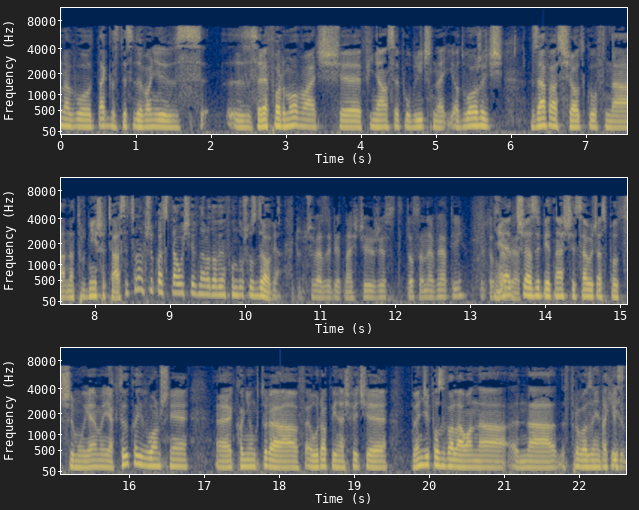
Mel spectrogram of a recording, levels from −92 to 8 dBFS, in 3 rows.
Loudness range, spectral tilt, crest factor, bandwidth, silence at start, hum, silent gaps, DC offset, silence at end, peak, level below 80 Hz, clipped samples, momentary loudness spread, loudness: 4 LU; -5.5 dB/octave; 16 dB; 7.4 kHz; 0 s; none; none; under 0.1%; 0 s; 0 dBFS; -46 dBFS; under 0.1%; 11 LU; -17 LUFS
